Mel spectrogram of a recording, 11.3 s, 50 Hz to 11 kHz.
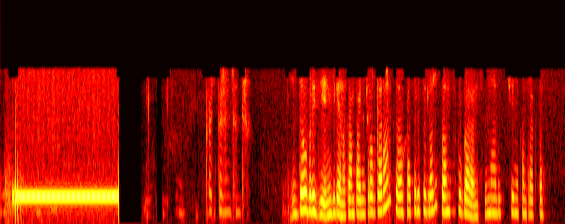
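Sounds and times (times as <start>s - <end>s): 
steady telephone tone as call is transferred to an operator: 0.2s - 2.4s
speech: 5.9s - 11.1s.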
